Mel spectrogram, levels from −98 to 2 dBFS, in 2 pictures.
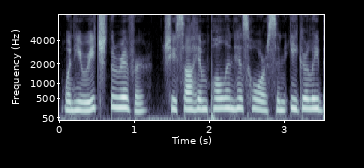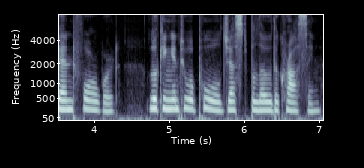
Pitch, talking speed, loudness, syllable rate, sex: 215 Hz, 205 wpm, -18 LUFS, 5.2 syllables/s, female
